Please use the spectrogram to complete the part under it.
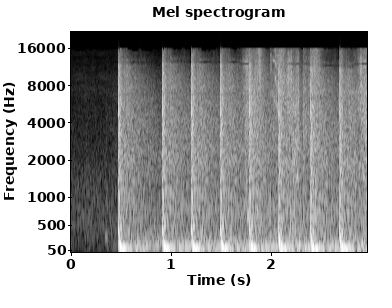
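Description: Rocket launcher fired repeatedly in a video game, a sharp loud blast followed by a rapid run of about eight punchy, evenly spaced shots, close and dominant.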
